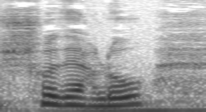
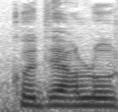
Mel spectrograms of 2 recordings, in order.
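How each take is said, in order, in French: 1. Le nom commence par un son 'sh'. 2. Le nom commence par un son 'k'. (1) "à l'époque il paraît qu'on disait bien Choderlos" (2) "au vingtième siècle on s'est mis à dire Coderlos"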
